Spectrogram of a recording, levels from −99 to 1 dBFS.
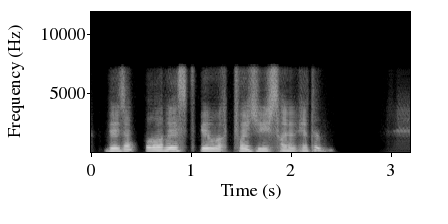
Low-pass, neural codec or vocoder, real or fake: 7.2 kHz; codec, 16 kHz, 0.5 kbps, FreqCodec, smaller model; fake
